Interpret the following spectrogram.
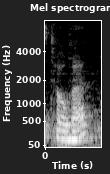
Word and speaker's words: Tove: will first say yes my name is Toba it rhymes with Nova so if you can't remember you can just think toga drove a nova and you get back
